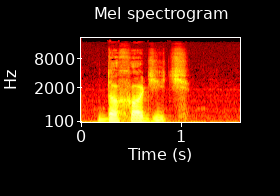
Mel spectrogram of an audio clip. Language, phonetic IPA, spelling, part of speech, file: Polish, [dɔˈxɔd͡ʑit͡ɕ], dochodzić, verb, Pl-dochodzić.ogg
